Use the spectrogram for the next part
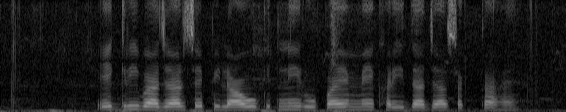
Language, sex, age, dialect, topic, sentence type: Hindi, female, 25-30, Awadhi Bundeli, agriculture, question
